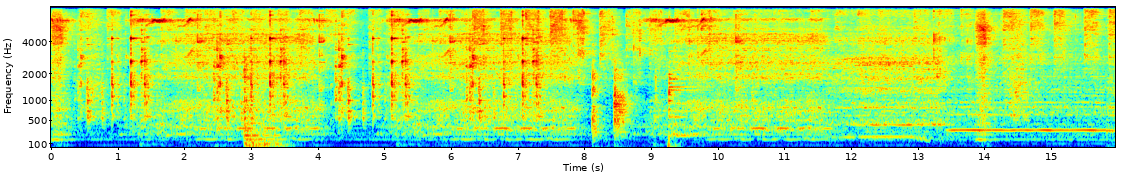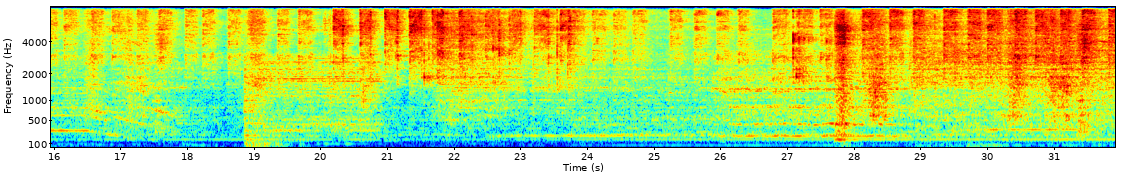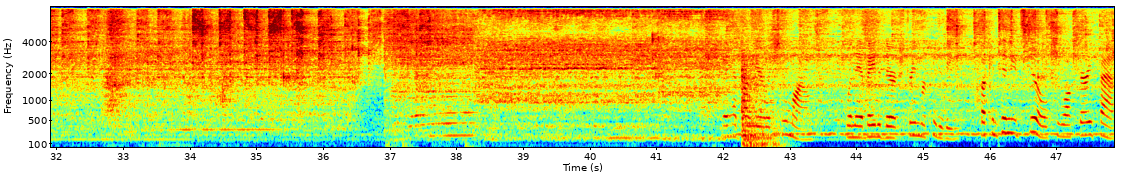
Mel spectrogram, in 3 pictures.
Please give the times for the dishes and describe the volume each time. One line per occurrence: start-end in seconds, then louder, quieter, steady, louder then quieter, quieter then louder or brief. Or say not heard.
0.3-10.6 steady.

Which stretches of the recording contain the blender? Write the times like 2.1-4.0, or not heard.
0.0-47.8.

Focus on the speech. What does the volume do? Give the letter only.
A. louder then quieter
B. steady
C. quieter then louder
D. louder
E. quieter
B.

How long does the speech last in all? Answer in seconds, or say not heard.
6 s.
